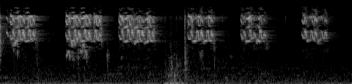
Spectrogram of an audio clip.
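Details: A budgerigar chick climbing up to be fed by its father gives insistent, harsh, high, buzzy rasping bursts about twice a second, with little else in the background.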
